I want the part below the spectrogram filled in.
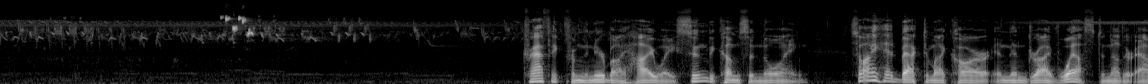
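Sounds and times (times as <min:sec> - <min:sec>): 
male Henslow's Sparrow song in a tall-grass prairie: 0:00.0 - 0:06.4, 0:10.1 - 0:11.4
steady high background hiss: 0:00.0 - 0:07.2, 0:10.0 - 0:11.4
speech: 0:05.3 - 0:11.4.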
